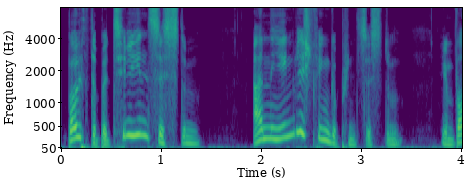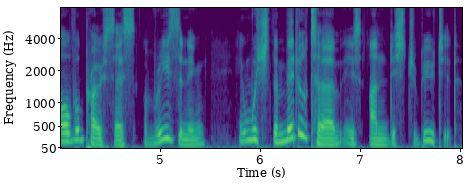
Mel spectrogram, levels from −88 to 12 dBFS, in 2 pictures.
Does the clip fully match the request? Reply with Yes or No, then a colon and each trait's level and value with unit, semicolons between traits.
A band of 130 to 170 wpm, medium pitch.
Yes: average, 155 wpm; medium, 180 Hz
